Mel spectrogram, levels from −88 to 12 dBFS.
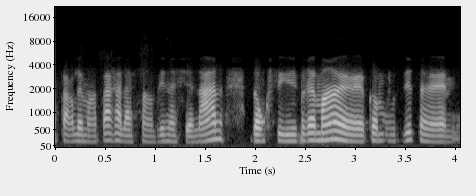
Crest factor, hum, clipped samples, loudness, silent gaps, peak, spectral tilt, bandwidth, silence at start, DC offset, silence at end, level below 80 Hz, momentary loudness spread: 20 dB; none; under 0.1%; -20 LUFS; none; 0 dBFS; -8 dB/octave; 5.2 kHz; 0.1 s; under 0.1%; 0 s; -68 dBFS; 12 LU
